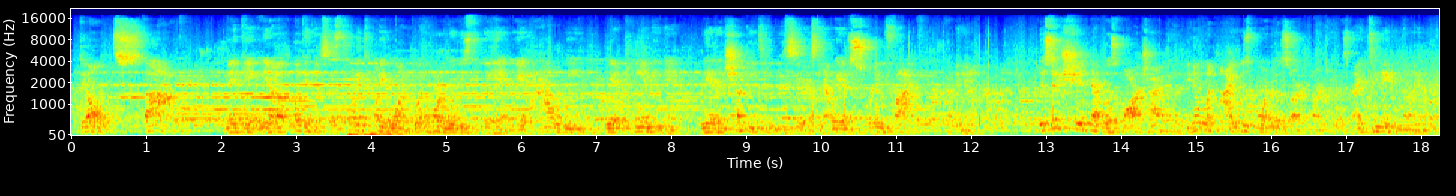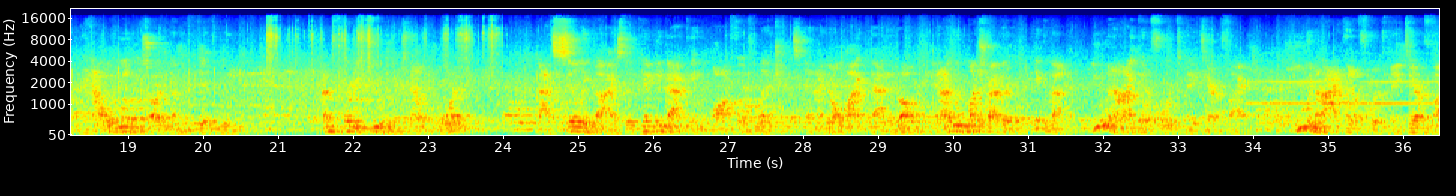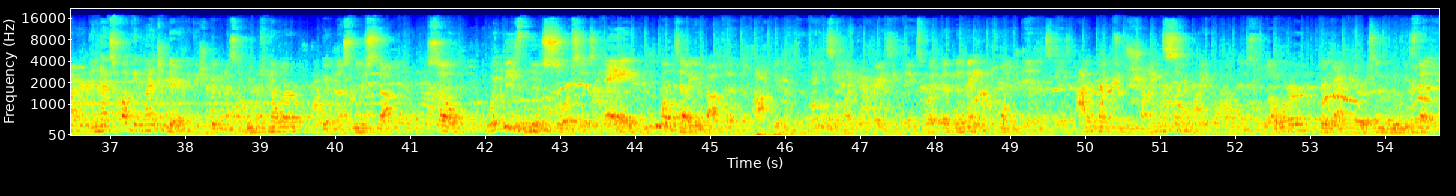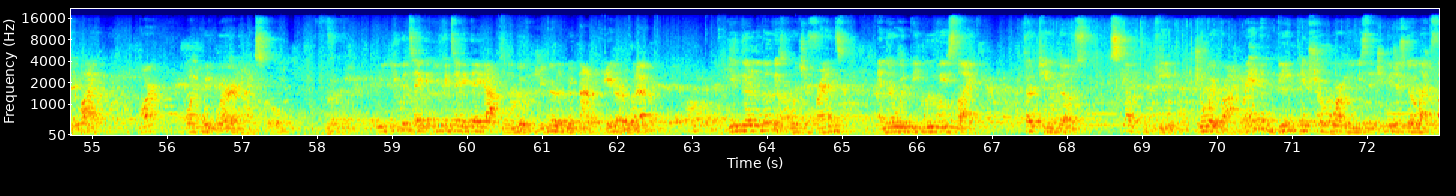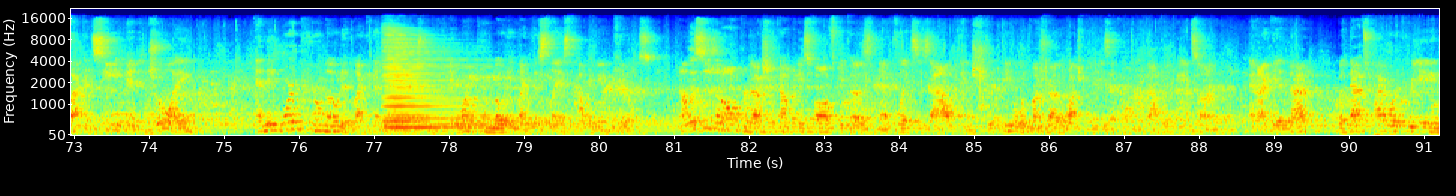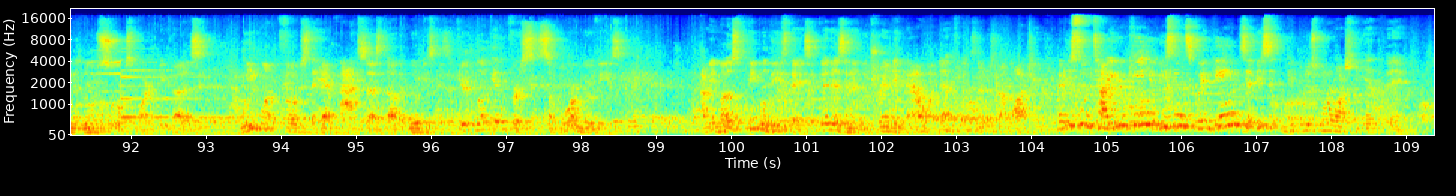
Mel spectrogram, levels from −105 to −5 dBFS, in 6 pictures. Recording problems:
off-mic speech; far
room echo; noticeable; dies away in 0.7 s
background music; loud; throughout; 8 dB below the speech
murmuring crowd; loud; throughout; 6 dB below the speech
clattering dishes; noticeable; from 21 to 24 s; peak 3 dB below the speech

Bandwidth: 17.5 kHz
